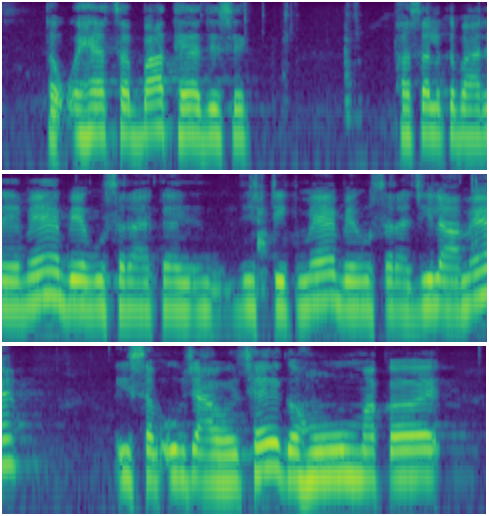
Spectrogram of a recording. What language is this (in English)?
Maithili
